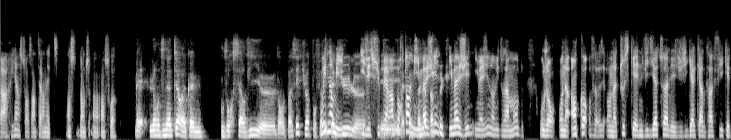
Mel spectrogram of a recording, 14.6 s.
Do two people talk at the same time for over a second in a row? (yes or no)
yes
